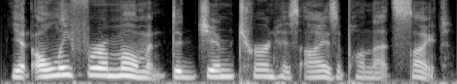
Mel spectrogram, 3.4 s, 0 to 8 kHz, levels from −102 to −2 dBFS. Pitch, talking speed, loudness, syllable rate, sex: 180 Hz, 230 wpm, -18 LUFS, 4.9 syllables/s, female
